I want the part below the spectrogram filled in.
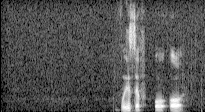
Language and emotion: Russian, neutral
